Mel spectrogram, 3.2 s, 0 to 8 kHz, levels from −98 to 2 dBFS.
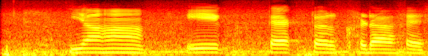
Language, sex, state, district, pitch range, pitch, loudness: Hindi, female, Haryana, Jhajjar, 185-215 Hz, 205 Hz, -15 LUFS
